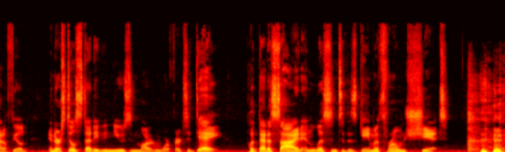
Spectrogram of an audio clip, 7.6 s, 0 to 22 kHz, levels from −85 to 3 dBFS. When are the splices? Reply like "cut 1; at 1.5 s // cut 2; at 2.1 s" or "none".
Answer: none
